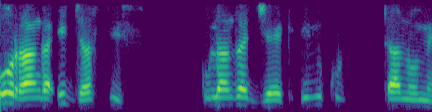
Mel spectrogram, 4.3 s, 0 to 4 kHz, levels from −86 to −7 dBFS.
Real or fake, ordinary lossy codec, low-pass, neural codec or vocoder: real; none; 3.6 kHz; none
